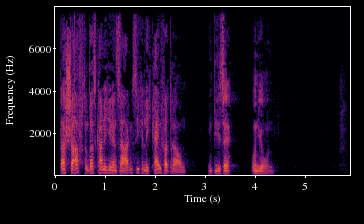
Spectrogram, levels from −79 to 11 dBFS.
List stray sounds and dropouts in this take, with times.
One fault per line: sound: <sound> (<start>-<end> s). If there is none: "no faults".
no faults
